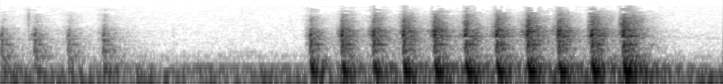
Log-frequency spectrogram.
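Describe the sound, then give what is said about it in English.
Knocking on the door of a houseboat (dahabia) on the Nile, sharp: a quick burst of about four raps, a short pause, then a longer steady series of around ten firm knocks over a low background hum. “I walked up the narrow awning-covered gangplank that led to the little deck and knocked at the door.”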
